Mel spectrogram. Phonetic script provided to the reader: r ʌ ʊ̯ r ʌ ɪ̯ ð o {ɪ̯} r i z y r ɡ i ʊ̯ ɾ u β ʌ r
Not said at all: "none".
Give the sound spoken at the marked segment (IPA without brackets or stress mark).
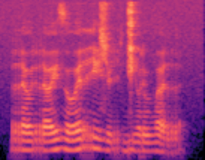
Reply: ə̯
